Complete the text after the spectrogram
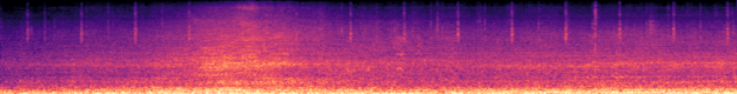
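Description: A car engine hums with a steady low road rumble from inside the car.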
